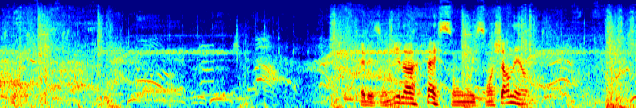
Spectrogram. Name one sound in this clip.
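Heavy blows thud against bodies in a fight.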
